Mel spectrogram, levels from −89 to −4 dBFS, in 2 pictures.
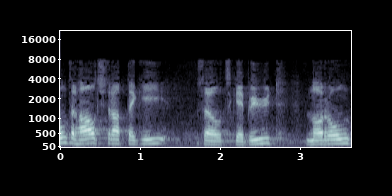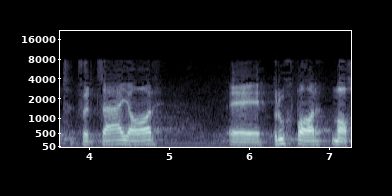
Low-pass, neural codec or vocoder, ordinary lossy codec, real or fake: none; none; none; real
